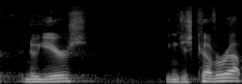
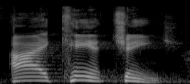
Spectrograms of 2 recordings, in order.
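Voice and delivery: leading a recitation; 3 semitones higher, much slower than usual. Shown as a demonstration. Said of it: "say this out loud with me".

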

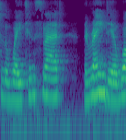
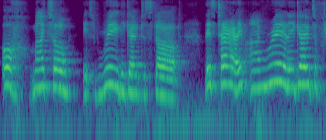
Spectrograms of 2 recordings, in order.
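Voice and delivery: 1 panicking Santa; 6 semitones higher than usual. Acted. Santa voiced in story.

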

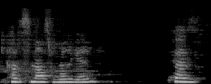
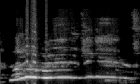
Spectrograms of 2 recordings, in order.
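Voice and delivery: high, loud mocking cry; mocking shout; 8 dB louder than usual. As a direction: yell it out pointing and laughing. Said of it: "telling everybody around us".

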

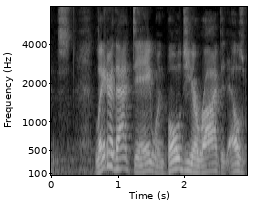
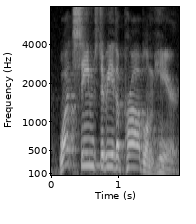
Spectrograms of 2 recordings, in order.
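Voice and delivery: high-pitched, mildly raised voice; loud question; 10 semitones higher than usual. A narrator's reading. Controller intervenes among cross Diesels, asking loudly. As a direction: project the question over a cross crowd. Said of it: "he asked loudly".

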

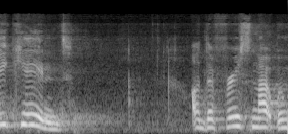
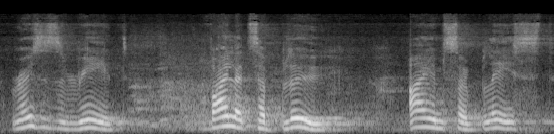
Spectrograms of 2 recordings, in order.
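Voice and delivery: reading a poem; 2 semitones lower, slower than usual. Retold or imitated. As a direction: savor each line slowly.

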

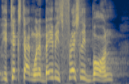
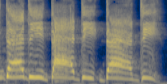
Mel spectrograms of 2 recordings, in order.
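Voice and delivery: put-on baby calling daddy; 5 semitones higher, much slower than usual. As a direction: repeat it like an eager toddler.

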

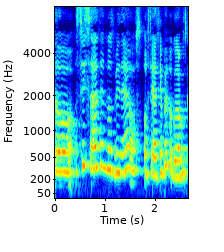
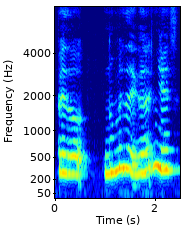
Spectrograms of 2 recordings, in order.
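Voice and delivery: slow, whimpering sob; fake crying; 5 dB quieter, much slower than usual. Little sister fake-crying to escape the scolding, whimpering. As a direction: fake tears to win the fight.

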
